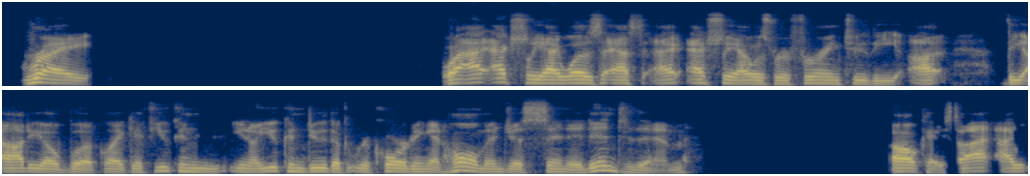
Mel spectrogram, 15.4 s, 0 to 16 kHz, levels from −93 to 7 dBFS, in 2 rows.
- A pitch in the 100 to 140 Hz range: Yes, low, 135 Hz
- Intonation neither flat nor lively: Yes, average, 3.1 semitones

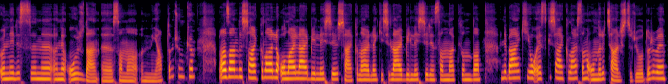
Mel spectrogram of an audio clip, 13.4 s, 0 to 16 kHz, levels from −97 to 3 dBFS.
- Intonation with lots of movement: No, average, 4.0 semitones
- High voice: Yes, high, 235 Hz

